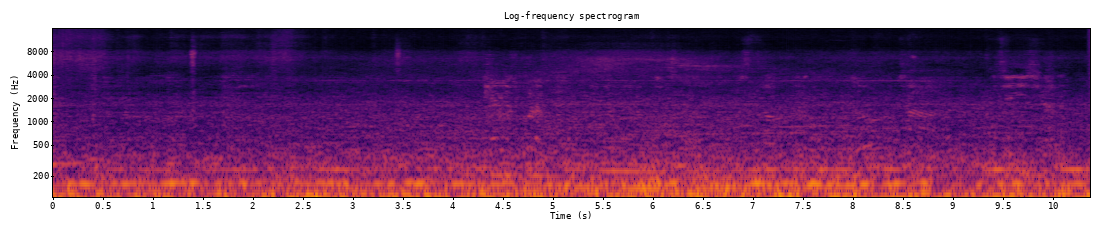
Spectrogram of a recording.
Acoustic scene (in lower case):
car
